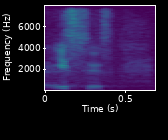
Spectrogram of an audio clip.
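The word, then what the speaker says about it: Isus (Иисус): Anyone want to try to pronounce this word? Anyone? Isus, yeah, very good, Isus.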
